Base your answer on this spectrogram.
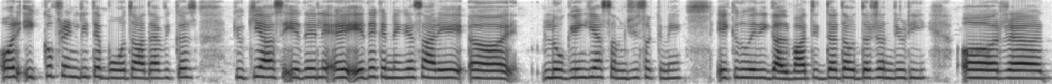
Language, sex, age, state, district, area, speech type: Dogri, female, 30-45, Jammu and Kashmir, Udhampur, urban, spontaneous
